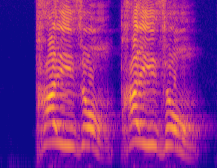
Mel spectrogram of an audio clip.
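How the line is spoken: Howled. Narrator (French): hurla le comte de Loigne

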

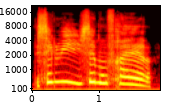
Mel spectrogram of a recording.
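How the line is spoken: Old woman exclaiming. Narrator (French): s'écria la vieille Maas

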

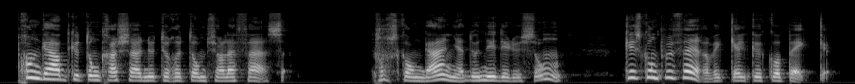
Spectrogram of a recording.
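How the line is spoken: Sour muttering to himself. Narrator (French): reprit-il d'un ton aigre en s'adressant plutôt à lui-même qu'à son interlocutrice

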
